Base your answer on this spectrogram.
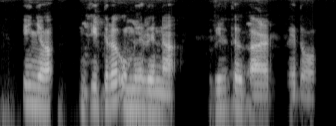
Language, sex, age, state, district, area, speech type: Santali, male, 18-30, West Bengal, Birbhum, rural, spontaneous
